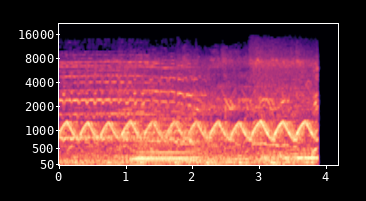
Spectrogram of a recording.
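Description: Vehicle siren in a fast yelp, its pitch sweeping up and down about three times a second, with a steady lower tone joining about a second in. It cuts off abruptly just before the end.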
